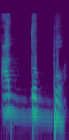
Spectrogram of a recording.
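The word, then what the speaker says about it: الدب: বালক তাহলে বলতে হবে আদ্দুব্বু আদ্দুব্বু এখানে আল নাই লামটি উচ্চারণে আসবে না হবে আদ্দুব্বু ঠিক আছে তাহলে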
